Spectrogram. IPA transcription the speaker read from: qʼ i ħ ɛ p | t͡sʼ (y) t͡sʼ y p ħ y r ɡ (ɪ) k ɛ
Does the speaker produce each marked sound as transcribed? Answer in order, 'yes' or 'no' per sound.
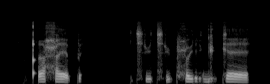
yes, no

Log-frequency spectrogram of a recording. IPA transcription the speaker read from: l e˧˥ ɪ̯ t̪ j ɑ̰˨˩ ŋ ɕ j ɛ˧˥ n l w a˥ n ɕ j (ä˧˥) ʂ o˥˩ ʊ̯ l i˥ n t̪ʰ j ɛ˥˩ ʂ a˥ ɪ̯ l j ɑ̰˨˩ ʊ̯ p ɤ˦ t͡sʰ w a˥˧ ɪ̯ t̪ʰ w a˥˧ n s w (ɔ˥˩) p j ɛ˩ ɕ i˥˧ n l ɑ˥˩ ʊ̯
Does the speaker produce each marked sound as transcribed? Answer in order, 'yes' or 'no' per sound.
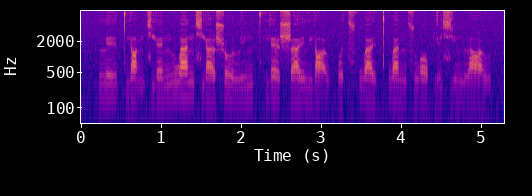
yes, yes

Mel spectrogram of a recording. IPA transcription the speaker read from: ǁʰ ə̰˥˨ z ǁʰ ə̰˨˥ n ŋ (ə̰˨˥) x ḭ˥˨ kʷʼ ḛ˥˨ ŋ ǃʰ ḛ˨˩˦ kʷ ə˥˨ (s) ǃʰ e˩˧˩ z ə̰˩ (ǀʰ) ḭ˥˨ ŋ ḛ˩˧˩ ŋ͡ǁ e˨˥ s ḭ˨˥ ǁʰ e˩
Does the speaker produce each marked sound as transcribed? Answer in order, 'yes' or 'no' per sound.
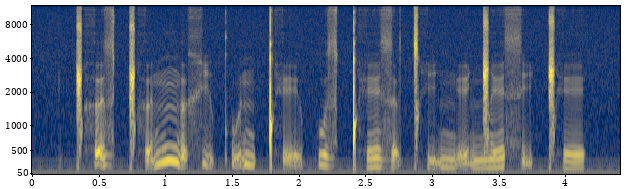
no, no, yes

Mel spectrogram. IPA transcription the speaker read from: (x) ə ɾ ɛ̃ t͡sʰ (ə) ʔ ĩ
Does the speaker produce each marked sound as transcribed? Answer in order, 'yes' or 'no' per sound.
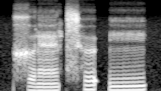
yes, no

